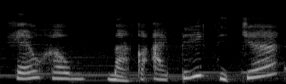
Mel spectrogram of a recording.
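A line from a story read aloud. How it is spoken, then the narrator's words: Soft. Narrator (Vietnamese): Tuyết khẽ nói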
